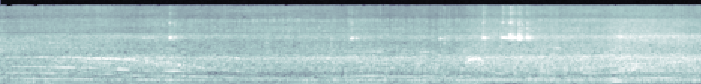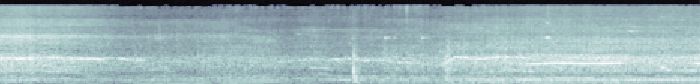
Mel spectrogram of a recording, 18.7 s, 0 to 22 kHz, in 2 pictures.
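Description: Diesel engine of a Caterpillar 950F wheel loader working, its revs rising and falling as it scoops and lifts. A few sharp knocks come around the middle as the bucket dumps rock and soil into the dump truck's steel bed.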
